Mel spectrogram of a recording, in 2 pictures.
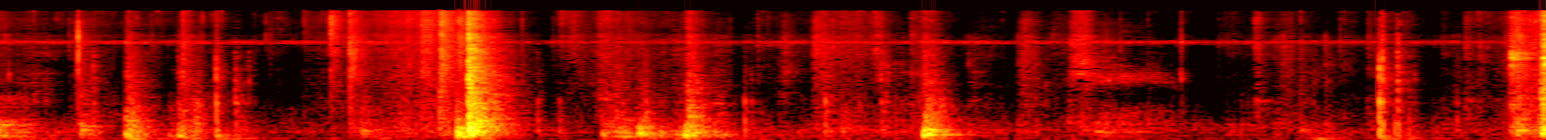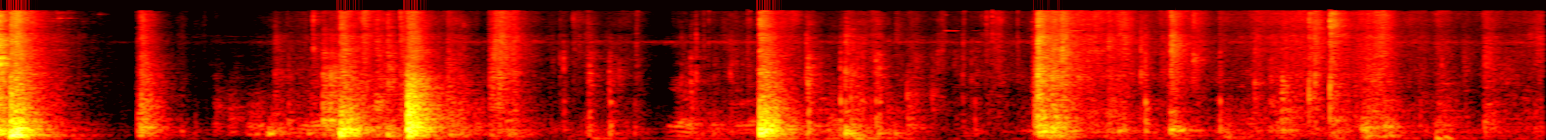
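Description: Footsteps crunch over loose debris on a floor.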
